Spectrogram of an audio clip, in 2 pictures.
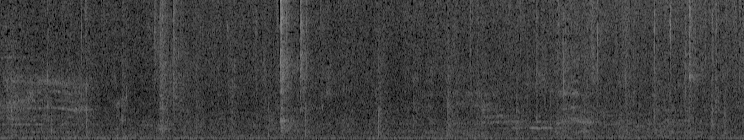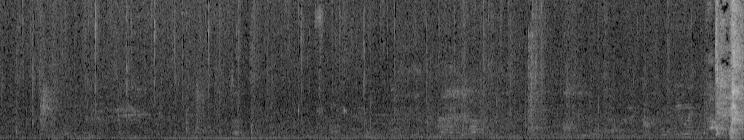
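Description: Suitcase wheels roll along a hard floor.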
